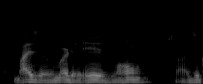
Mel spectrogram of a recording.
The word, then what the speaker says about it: MazziOmerta: Like they call me Mazzio. Like I don't even know where the hell you get that shit from. Like, or they'll be like, Omerta. Like it's just all the time.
